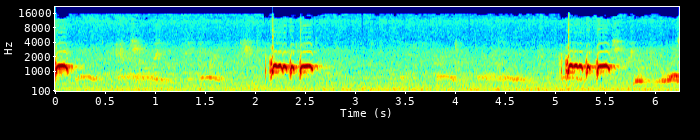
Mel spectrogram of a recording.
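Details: Zebra dove call from the wild, used to lure wild doves: two clear stuttered coo phrases about three seconds apart, each a few clipped notes running into a short trill. Fainter, lower cooing is heard between them.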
